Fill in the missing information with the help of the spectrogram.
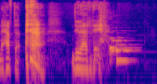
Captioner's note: clears throat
